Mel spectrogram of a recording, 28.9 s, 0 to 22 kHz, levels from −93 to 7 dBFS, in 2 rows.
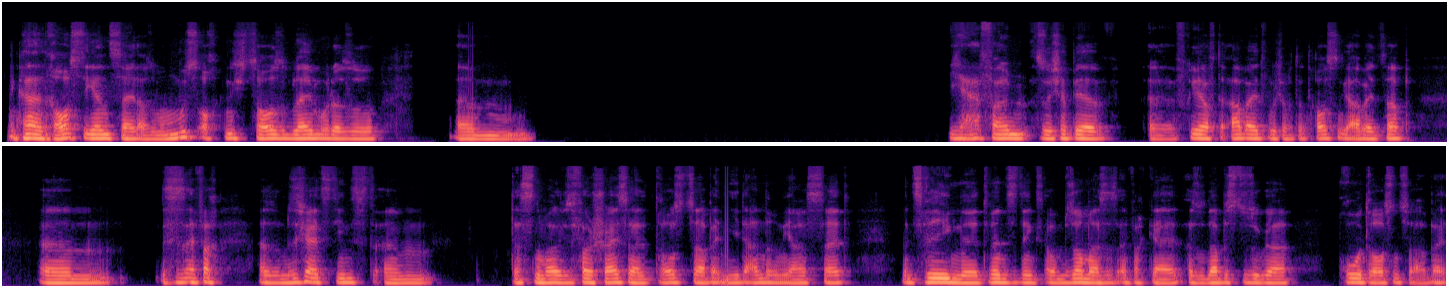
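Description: A brief jumbled stutter at 4.66 to 4.70 s and again at 21.64 to 21.70 s: chunks out of order, with a 20 ms chunk played one, then two, chunks late.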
